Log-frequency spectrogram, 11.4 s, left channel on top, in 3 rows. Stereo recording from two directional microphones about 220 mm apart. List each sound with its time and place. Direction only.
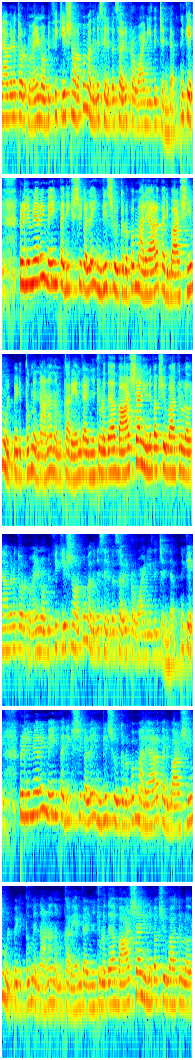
0.0 s a woman's voice: 30° left (ahead or behind)
4.2 s a woman's voice: 25° left (ahead or behind)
